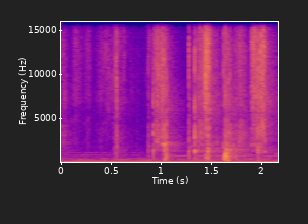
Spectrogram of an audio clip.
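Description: Oracle cards being handled and drawn from the deck, with several quick papery snaps and flicks, most of them in the second half. Steady background music with held notes plays underneath.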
